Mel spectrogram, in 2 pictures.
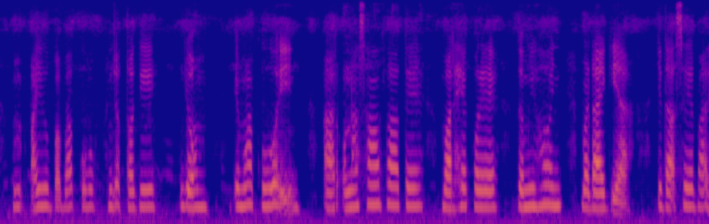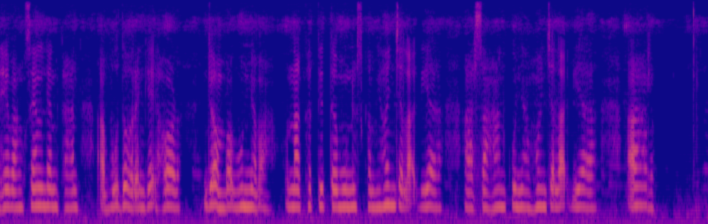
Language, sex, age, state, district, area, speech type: Santali, female, 30-45, West Bengal, Birbhum, rural, spontaneous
